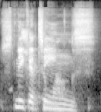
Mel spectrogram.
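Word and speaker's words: Sneaker Tingz: That's spelled Sneakers and TINGZ. Sneaker Tings.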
